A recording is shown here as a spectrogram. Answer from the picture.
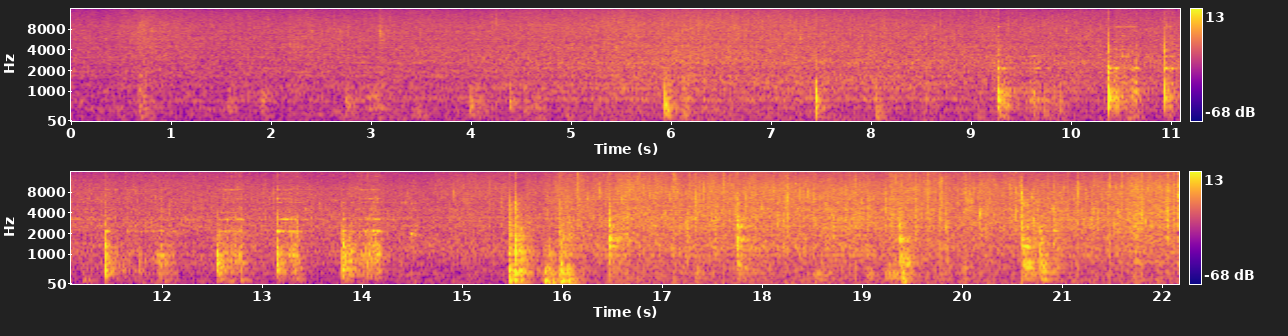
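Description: Chunks of ridge gourd (jhinge) dropping into a pan of potatoes frying in hot oil, with a metal spoon clicking against the cutting board and pan. About two-thirds of the way through the frying sizzle grows louder and keeps going as the vegetables are stirred.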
